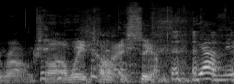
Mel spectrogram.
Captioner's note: laughs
